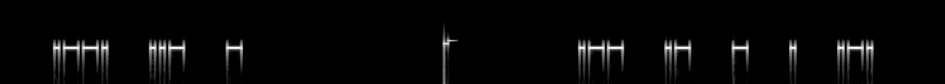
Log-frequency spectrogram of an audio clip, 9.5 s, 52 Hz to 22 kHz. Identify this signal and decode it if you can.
Morse code, heard as a keyed tone, about 25 wpm, spaced as for 14 wpm, 700 Hz. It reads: PUT WATER
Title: 3x Character Spacing - Top 200 Words - 25wpm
